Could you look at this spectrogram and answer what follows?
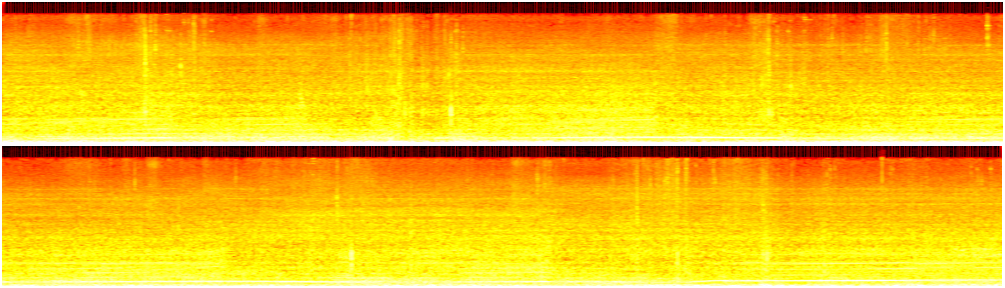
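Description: Honda Civic Type R with a swapped rear sway bar driving over a rough stretch of road, a loud steady engine drone with rising and falling pitch and continuous road rumble.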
